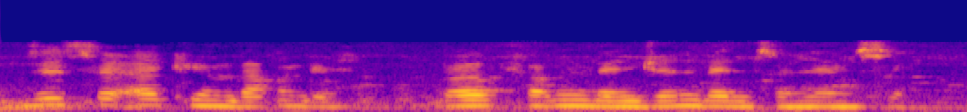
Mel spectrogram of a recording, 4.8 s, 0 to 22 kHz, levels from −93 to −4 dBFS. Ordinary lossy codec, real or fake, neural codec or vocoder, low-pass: AAC, 48 kbps; fake; codec, 44.1 kHz, 7.8 kbps, DAC; 5.4 kHz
